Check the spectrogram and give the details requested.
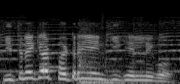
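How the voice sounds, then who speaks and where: A man's voice: sits high, animated, fast talker. A man on a gaming squad, cocky and mocking the other team as noobs while calling out positions. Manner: cocky, mocks opponents as noobs. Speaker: squad teammate. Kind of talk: live gameplay chat with callouts. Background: loud game music.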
